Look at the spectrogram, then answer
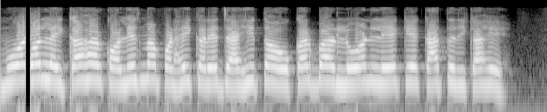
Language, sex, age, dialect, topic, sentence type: Chhattisgarhi, female, 25-30, Eastern, banking, question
